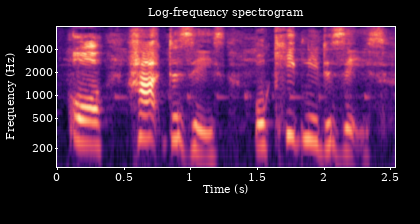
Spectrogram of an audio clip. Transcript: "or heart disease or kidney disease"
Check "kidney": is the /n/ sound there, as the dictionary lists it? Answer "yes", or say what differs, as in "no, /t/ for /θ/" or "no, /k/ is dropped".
yes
